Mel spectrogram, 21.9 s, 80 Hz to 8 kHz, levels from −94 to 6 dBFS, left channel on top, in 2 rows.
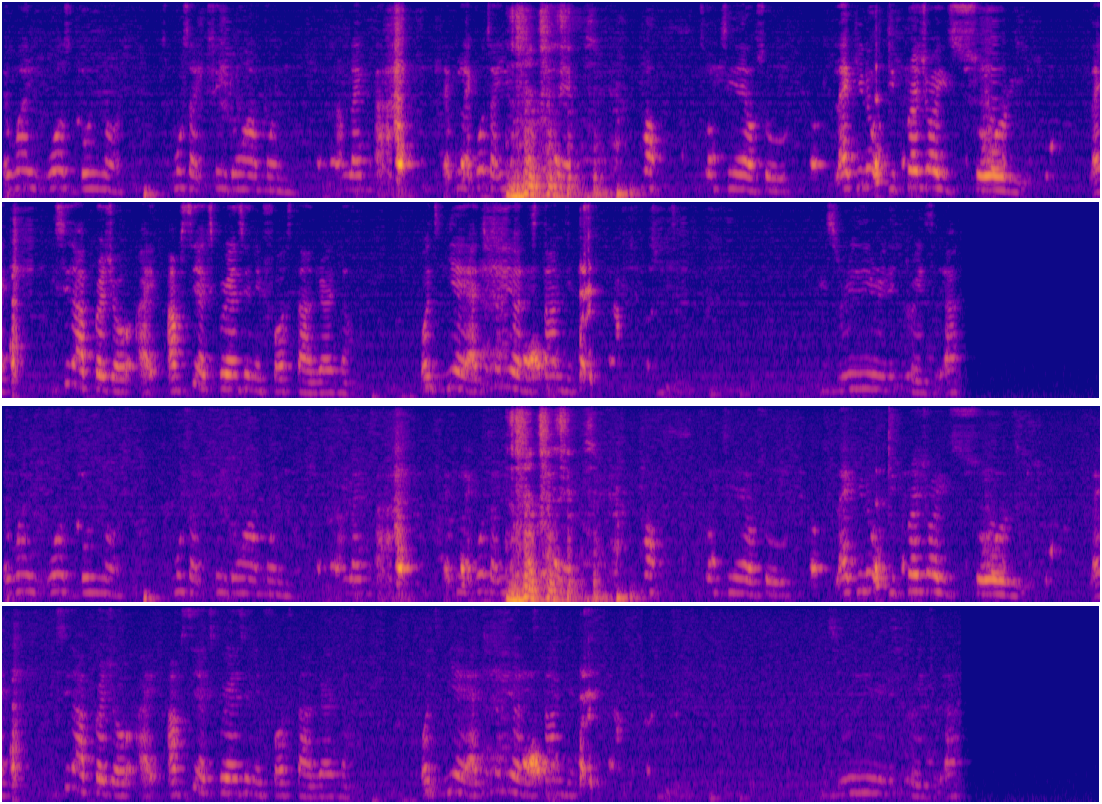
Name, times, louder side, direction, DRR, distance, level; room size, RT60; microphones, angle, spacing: voice 1, 0.0-1.2 1.7-2.8 3.4-4.0 4.4-5.1 5.5-5.7 6.4-6.5 7.0-7.8 8.3-10.1 10.9-11.1 11.5-14.3 15.2-16.9 19.3-20.6, left 5 dB, 60° left, 0.8 m, -36 dB
voice 2, 5.0-6.2 15.2-15.3 16.2-16.4, right 1 dB, 45° right, 1.0 m, -28 dB
6.5 x 5.7 x 4.8 m
head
